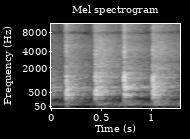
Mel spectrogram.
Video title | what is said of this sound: Ford Cortina Mk3 Restoration- Project Ruby EP3 | a soft nice hollow ring to it which shows that the there's no rust there because the panel's resonate as you tap it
